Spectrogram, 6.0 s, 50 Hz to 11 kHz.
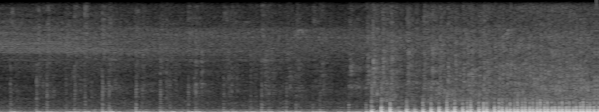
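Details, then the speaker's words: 1985 Harley-Davidson Ironhead Sportster, just bought, ridden on the road: loping V-twin beat at low speed building into a firmer, faster pull, no knocks or grinding; runs pretty good, stiff shifting probably due to janky forward control linkage; rear-cylinder leak noted. Normal running. "yeah it runs pretty good it's not perfect uh goes up and down the road it stops it shifts you really gotta Wham the shifter to get it to shift"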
